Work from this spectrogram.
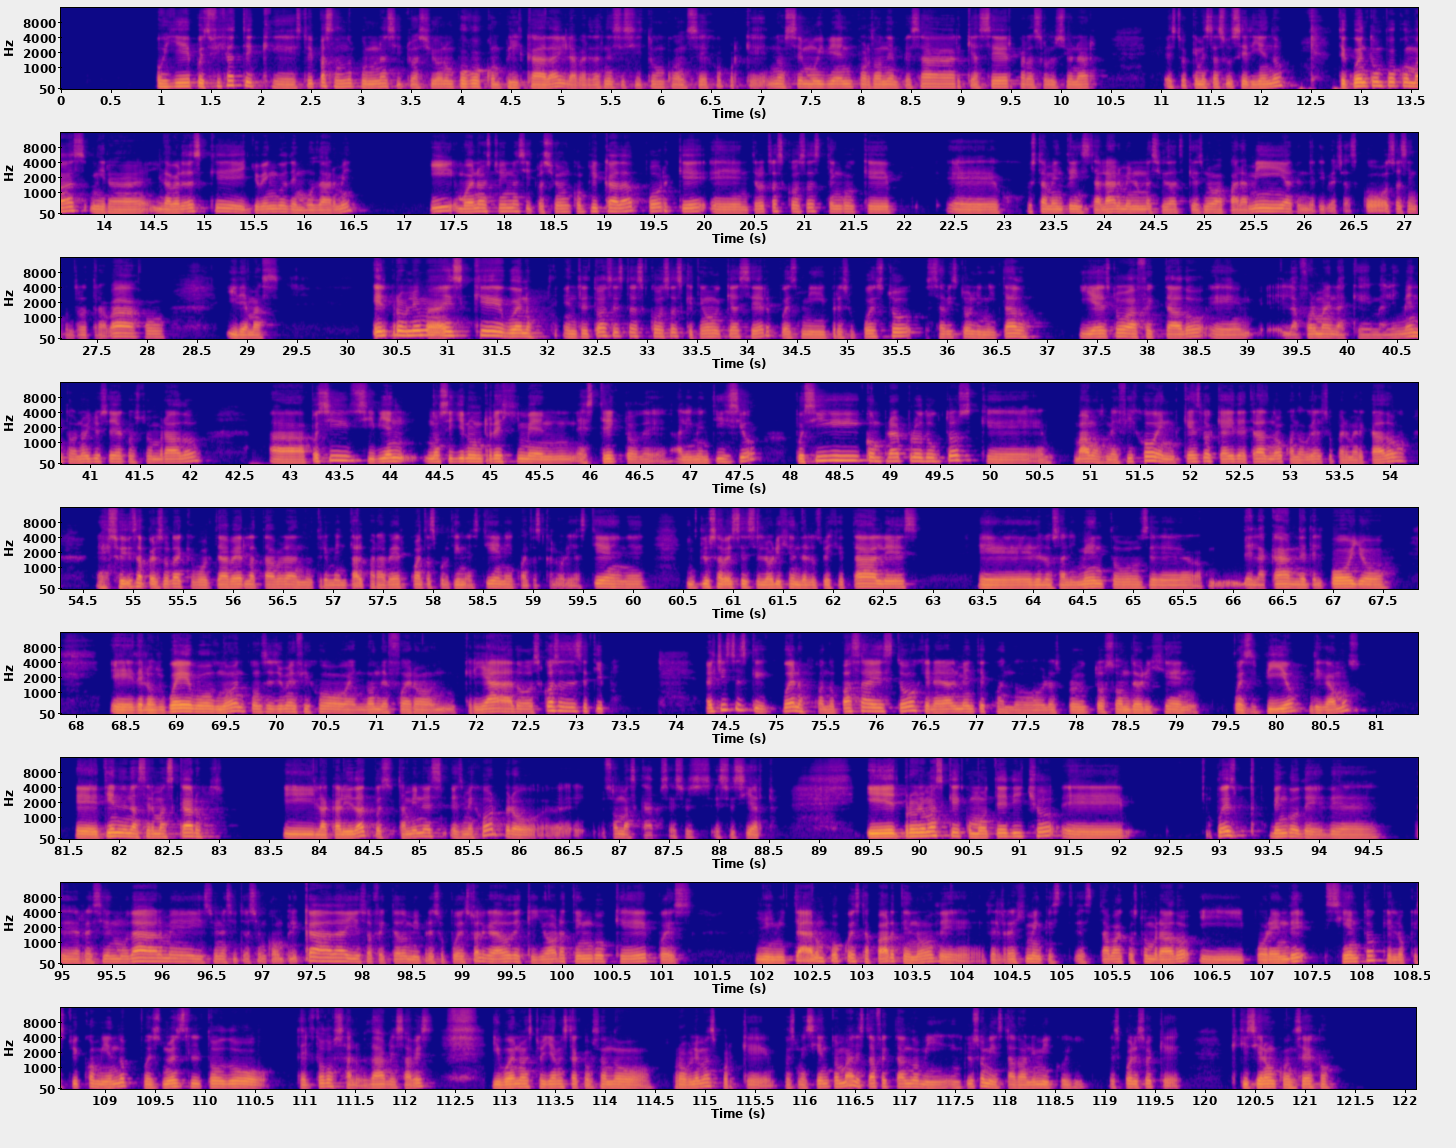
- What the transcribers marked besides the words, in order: tapping; other background noise; chuckle
- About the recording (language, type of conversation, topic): Spanish, advice, ¿Cómo puedo comer más saludable con un presupuesto limitado?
